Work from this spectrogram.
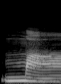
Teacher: আমার উচ্চারণটা উঠে যাচ্ছে এরপরে দেখি এটা হচ্ছে তিন নাম্বার টোন তিন নাম্বার টোনে আপনার মাঝখানে ঢেউ উঠবে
